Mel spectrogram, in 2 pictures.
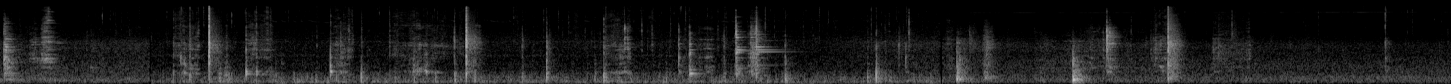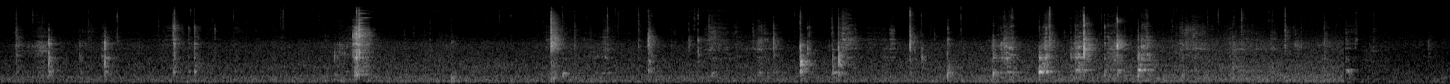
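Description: Kitchen utensils clinking, scraping and knocking against pots and dishes at irregular intervals, over a steady low hiss that drops away near the end.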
